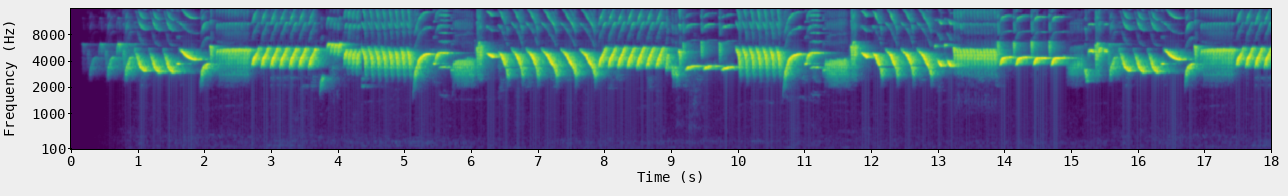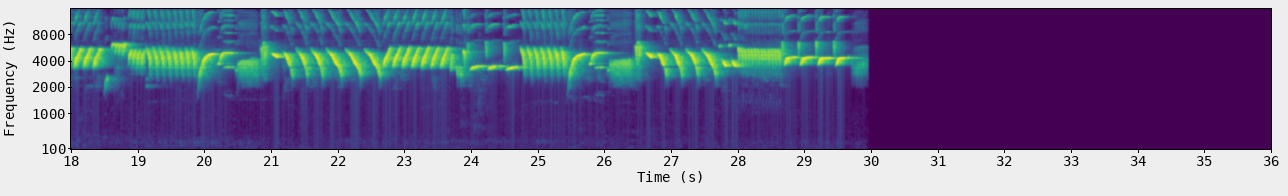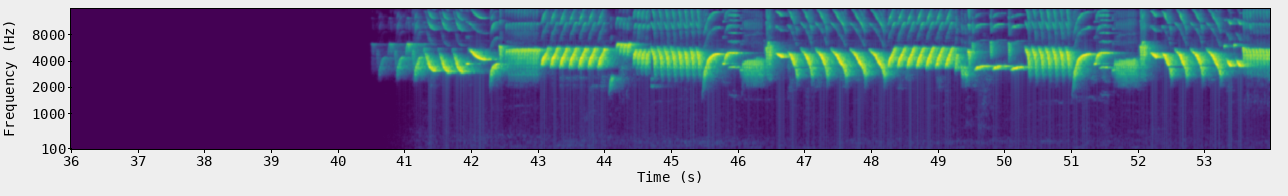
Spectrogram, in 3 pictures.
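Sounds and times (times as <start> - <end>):
modified gladiator canary singing: 0.2 - 30.0, 40.5 - 53.9.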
